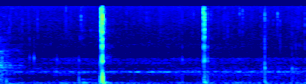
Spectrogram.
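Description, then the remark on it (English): Teeth bite into chocolate close to the microphone with one sharp, crisp snap, then two fainter clicks follow in otherwise quiet surroundings. “I'm going to see if I can do a bite.”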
